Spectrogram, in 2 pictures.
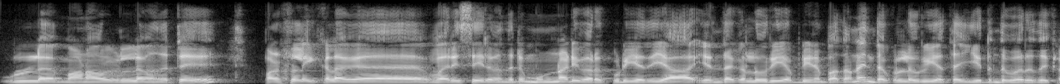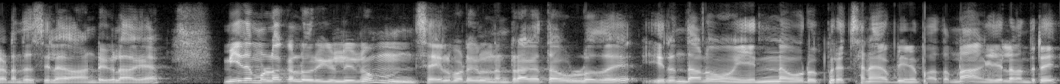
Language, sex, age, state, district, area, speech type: Tamil, male, 30-45, Tamil Nadu, Tiruppur, rural, spontaneous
